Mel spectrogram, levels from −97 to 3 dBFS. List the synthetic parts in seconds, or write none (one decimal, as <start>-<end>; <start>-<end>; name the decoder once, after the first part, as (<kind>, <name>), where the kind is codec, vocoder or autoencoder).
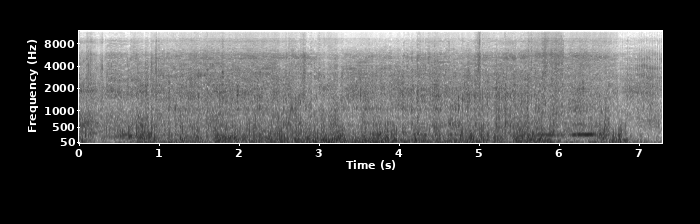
2.6-3.3 (codec, HILCodec)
